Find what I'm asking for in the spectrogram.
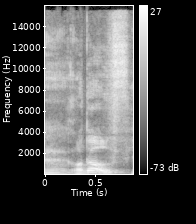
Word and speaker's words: Rodolphe: Und heute gehen wir ein bisschen in die Tiefe und zwar spezifisch mit dem Rodolf Lind. Habe ich es richtig ausgesprochen? Er hat ja den Namen gewechselt. Äh, Rodolf, ja, genau.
